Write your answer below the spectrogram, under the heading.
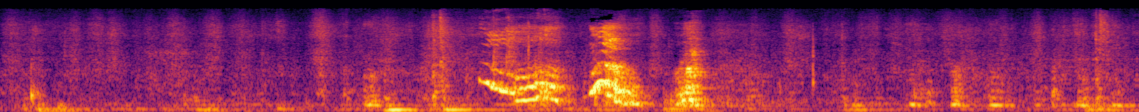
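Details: Three-week-old puppies squabbling over their mother's milk indoors; short whining and yelping cries that climb and fall, with a louder cluster near the middle and soft shuffling noises around them.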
